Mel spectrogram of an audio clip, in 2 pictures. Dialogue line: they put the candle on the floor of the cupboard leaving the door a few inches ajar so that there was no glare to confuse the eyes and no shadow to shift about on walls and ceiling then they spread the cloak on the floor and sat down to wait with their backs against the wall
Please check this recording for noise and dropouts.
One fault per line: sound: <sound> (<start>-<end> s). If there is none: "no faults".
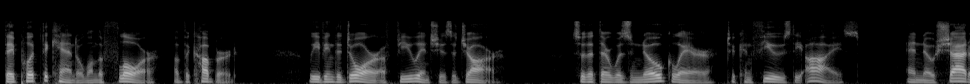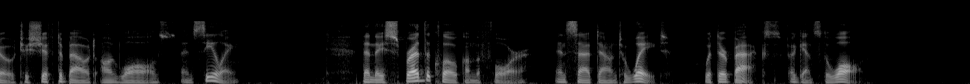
no faults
